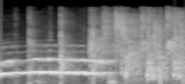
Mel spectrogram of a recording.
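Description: Audience applause welcoming a performer onto the stage at an evening show: a few scattered claps swell into a dense, steady patter of many hands, accompanied at first by a long, wavering high-pitched whistle-like tone.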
